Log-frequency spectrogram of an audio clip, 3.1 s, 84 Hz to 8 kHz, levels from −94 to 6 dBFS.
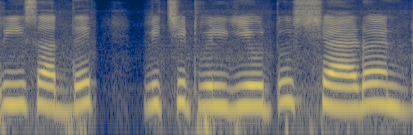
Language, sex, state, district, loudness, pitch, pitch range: English, female, Chandigarh, Chandigarh, -17 LUFS, 230 Hz, 220-240 Hz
